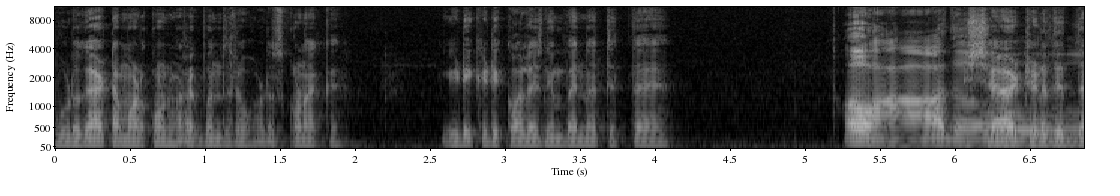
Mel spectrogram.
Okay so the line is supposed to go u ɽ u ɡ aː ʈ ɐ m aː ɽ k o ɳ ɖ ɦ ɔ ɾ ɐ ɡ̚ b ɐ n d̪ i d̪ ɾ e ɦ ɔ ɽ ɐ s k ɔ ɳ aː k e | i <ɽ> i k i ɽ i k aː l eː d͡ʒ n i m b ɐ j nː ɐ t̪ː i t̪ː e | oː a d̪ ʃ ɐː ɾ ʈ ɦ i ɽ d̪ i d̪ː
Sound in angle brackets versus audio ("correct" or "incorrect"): correct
